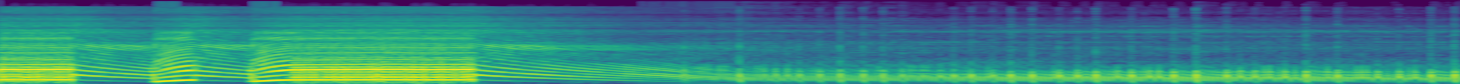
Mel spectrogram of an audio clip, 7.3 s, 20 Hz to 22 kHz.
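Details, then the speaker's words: Freshly rebuilt, built 460 chainsaw at wide-open throttle, high screw turned counterclockwise until a faint sputter appears, then back to idle (about 2,800 rpm idle, about 14,200–14,300 rpm high): clean steady scream, smooth drop; normal full-throttle run. "So I'm gonna hold the throttle wide open and go counterclockwise now until I faintly hear the sputter start to come in to the RPM. You can faintly hear it."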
